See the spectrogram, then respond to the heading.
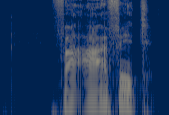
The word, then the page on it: vabandld: Pinzgauer Mundart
